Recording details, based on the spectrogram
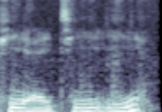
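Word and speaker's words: pâté: It's spelled P-A-T-E, pate.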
